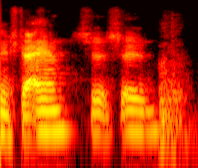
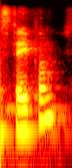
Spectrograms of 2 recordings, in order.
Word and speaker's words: Statham: How do you say Stratham? Jason Statham. There we go.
